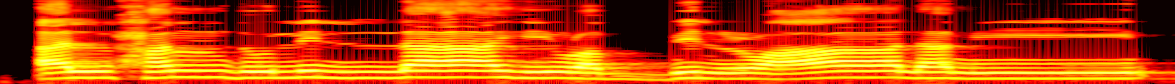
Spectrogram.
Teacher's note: جب آپ رب العالمین پڑھیں تو کوشش کریں کہ عین ادا ہو، نہ کہ رب العالمین نہ بن جائے، الف نہ بن جائے، وہ یعنی حمزہ کی آواز نہ بنے بلکہ عین اپنے حلق سے مخرج سے آئے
